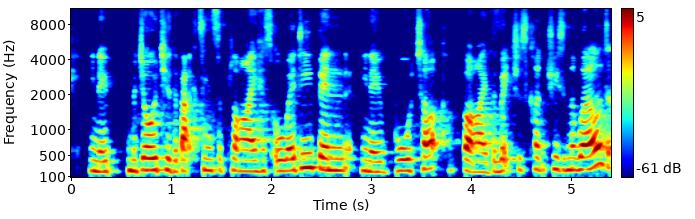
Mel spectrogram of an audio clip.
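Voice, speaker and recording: Speaking at a very fast pace, a woman sounds somewhat breathy and keeps her intonation fairly even. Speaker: doctor. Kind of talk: public meeting talk.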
